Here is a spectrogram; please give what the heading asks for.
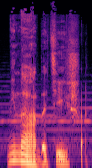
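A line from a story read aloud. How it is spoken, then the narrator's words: Quiet. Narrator (Russian): тихо сказала Катерина Петровна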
